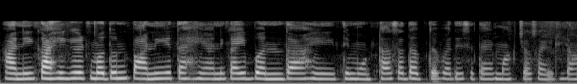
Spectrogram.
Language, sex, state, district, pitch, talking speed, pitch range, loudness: Marathi, female, Maharashtra, Solapur, 260 Hz, 210 wpm, 255-270 Hz, -20 LUFS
